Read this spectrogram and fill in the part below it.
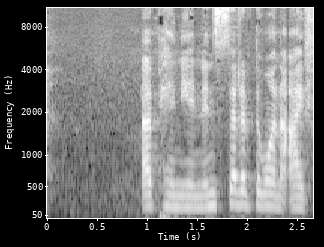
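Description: An older woman speaks calmly, close by.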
